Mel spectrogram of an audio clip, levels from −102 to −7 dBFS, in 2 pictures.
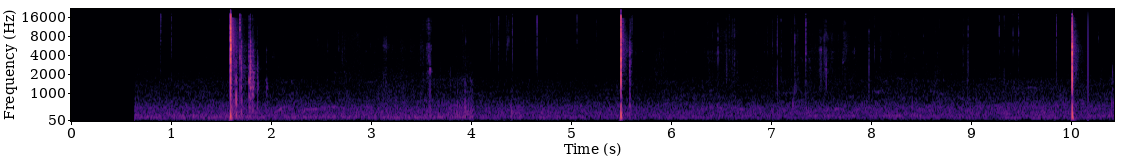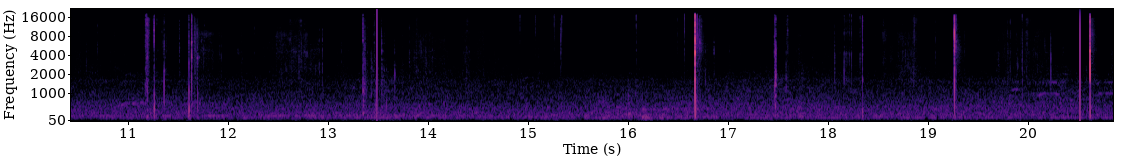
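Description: A recording of everyday sounds with two kinds of technical fault. It has a cut-off start: the first 0.63 s are digital silence, and at 0.63 s the audio switches on in the middle of a sound, with no attack or fade-in. This points to capture or streaming beginning late, so the opening of the event was never recorded and the signal appears at full level from a dead-quiet floor. Three bit error spikes follow, at 10.17, 13.48 and 20.51 s. Each is a single sharp tick, broadband and unrelated to the surrounding sound, lasting only a sample or two. That fits a flipped bit in memory or on a digital link: one or two sample values jump by a power of two and immediately return, producing an impulse that has nothing to do with the acoustic content.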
